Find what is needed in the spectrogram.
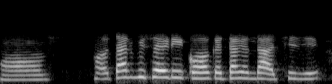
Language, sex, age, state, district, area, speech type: Odia, female, 18-30, Odisha, Subarnapur, urban, conversation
